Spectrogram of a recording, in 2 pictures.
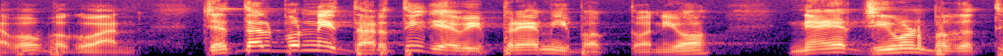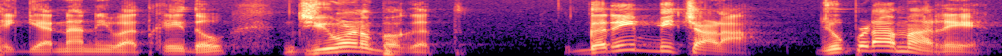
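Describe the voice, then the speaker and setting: A man telling a sermon story, animated, with exclamations and hushed asides. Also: on the low side, long reverb tail. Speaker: preacher giving a religious discourse.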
